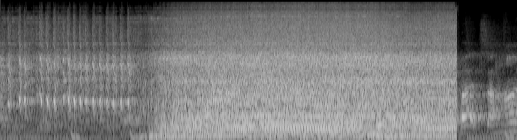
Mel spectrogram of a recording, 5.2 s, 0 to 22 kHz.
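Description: A Honda CB650 cafe racer motorcycle engine blips in quick pulses, then climbs and holds a loud, sustained high-rpm scream near 9,000 RPM before dropping off abruptly.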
